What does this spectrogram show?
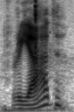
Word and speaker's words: Riyadh: are there are red sands in is that pronounced riyadh yeah yeah yeah i'll type it for you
